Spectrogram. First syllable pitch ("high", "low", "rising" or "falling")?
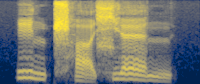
falling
